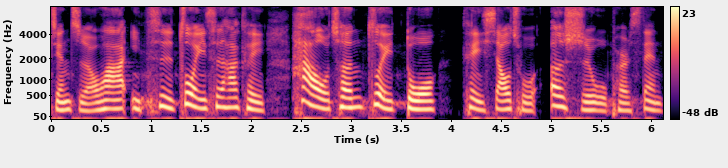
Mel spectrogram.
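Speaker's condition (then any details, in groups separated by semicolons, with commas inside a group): Cleft lip and palate, submucous cleft palate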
